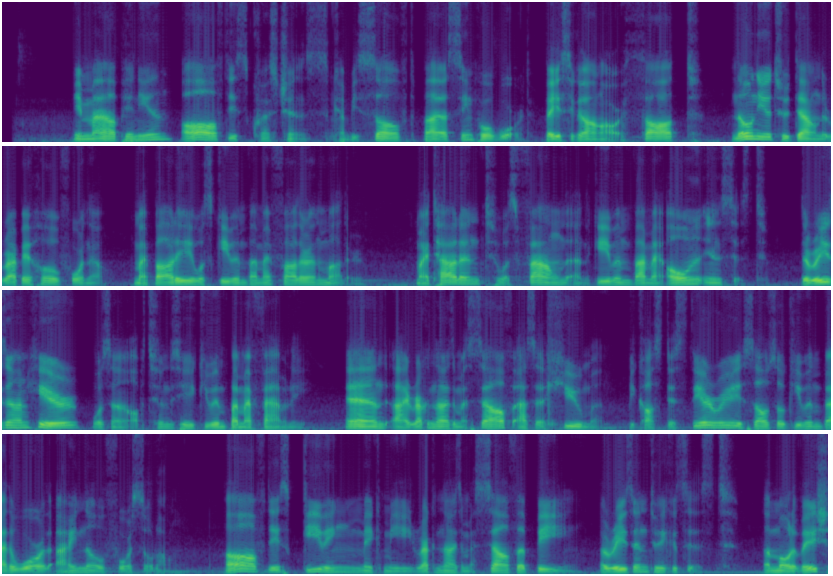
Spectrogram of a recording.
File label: Reading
